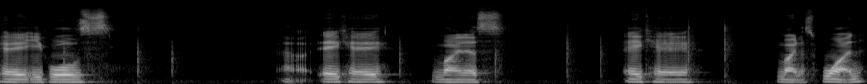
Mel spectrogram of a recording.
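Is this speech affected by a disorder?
No.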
